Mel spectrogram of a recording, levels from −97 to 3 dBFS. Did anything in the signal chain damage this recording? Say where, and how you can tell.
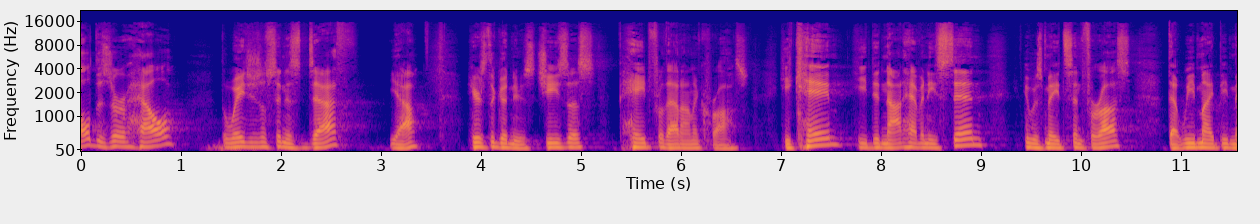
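Yes. Periodic USB or driver dropouts run from 6.63 to 10.62 s, just after "for that on a": three ticks at a steady 1.99 s spacing. Each skips about 10 ms of speech with no silence inserted, which points to a background task stalling the USB bus or audio driver.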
